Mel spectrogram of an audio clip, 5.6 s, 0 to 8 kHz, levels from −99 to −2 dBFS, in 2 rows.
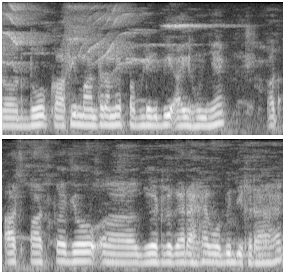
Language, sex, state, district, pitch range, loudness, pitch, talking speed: Hindi, male, Chandigarh, Chandigarh, 145-160 Hz, -14 LUFS, 150 Hz, 265 wpm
